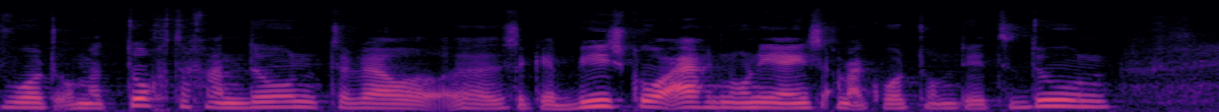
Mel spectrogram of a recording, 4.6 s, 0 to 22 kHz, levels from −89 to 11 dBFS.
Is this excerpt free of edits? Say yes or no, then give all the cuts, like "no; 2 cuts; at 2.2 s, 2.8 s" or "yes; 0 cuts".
no; 3 cuts; at 1.9 s, 3.1 s, 3.4 s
